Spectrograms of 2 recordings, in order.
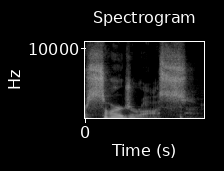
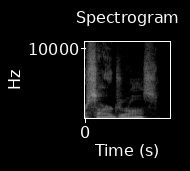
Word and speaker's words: Sargeras: Tomb of Sar Sargeras or Sargeras as they pronounce it in this game. I kind of prefer Sargeras.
